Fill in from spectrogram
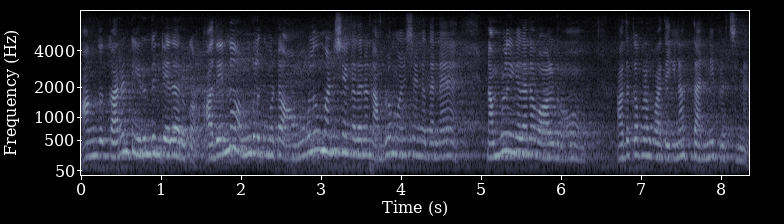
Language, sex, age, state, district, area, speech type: Tamil, female, 30-45, Tamil Nadu, Cuddalore, rural, spontaneous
